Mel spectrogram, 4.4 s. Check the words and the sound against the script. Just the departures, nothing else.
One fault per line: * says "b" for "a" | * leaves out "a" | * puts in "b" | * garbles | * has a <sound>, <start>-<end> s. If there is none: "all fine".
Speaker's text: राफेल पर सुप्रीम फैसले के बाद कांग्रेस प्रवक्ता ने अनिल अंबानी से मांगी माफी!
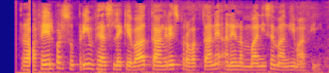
* has a dropout, 0.4-0.4 s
